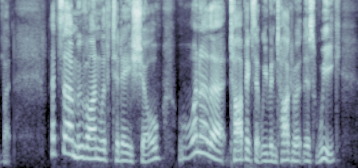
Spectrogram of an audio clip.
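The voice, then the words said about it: Groggy, slightly raspy voice. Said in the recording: “I sound a little groggy ... I have a little bit of a raspy voice”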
